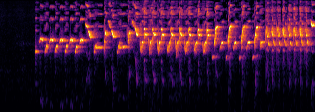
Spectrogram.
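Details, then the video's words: European goldfinch song in the style labelled Cobia Málaga, Touilila: a fast, continuous run of bright twittering notes and high trills with buzzy stretches, unbroken for over four seconds in a quiet indoor setting. "Jilguero cantando Cobia Málaga -Touilila"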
